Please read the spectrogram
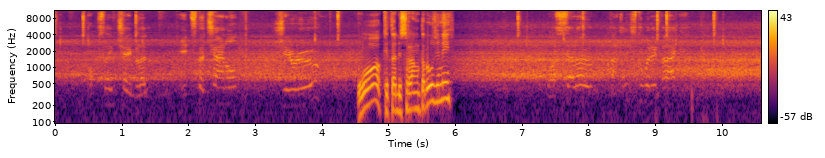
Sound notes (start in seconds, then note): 0.0 applause; 6.0 applause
